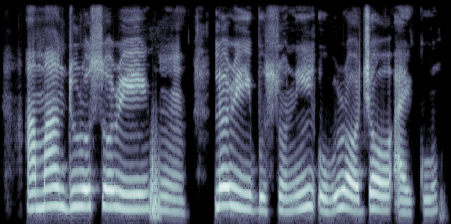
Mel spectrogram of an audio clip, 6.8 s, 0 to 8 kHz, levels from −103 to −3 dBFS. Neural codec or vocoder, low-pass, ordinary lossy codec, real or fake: none; 7.2 kHz; none; real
